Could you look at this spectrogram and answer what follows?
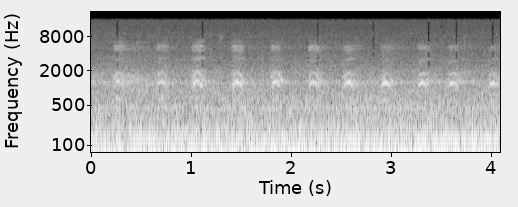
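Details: Ospreys at the Boathouse nest, watched by a live nest camera on 15 April 2019 at 11:35: about ten short, clipped notes in an even series, roughly two to three per second, over a steady low background hum.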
